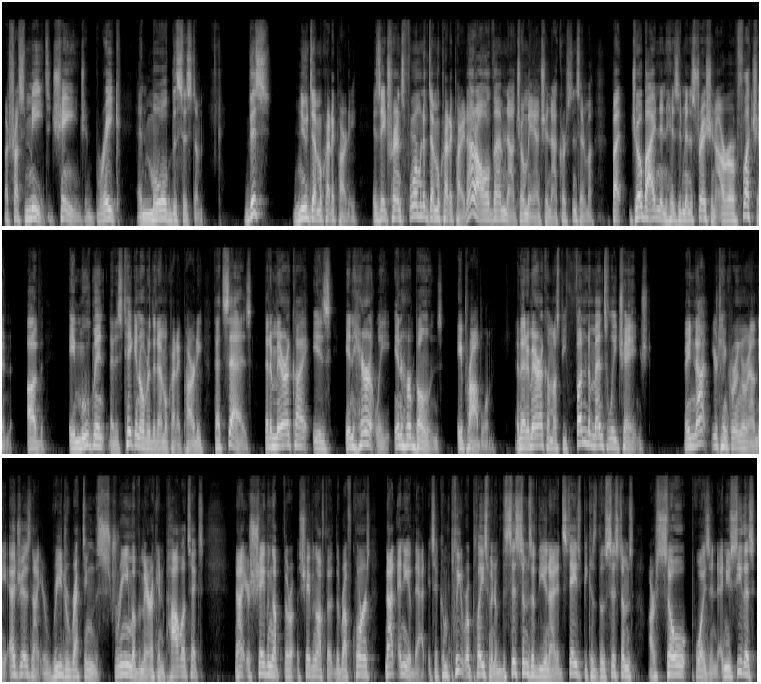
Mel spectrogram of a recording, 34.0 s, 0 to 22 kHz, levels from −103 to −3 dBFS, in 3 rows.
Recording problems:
none

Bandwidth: 15 kHz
